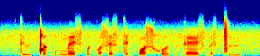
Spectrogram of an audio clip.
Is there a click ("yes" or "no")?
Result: yes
